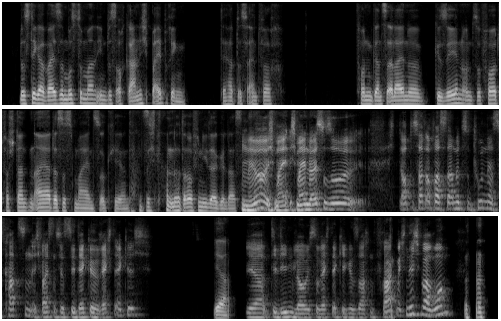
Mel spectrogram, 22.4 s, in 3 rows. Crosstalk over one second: none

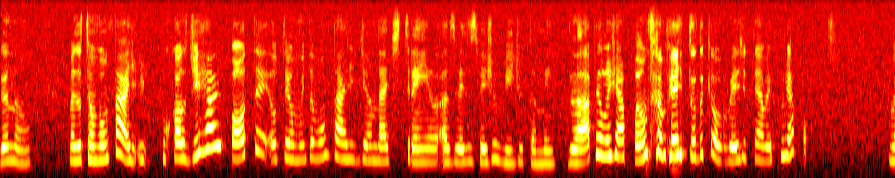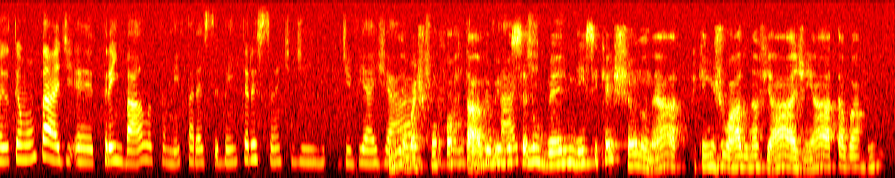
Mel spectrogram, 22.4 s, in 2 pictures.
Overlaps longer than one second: present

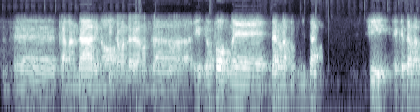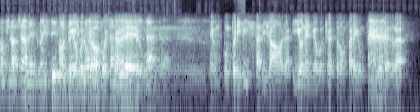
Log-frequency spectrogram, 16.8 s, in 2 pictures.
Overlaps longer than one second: present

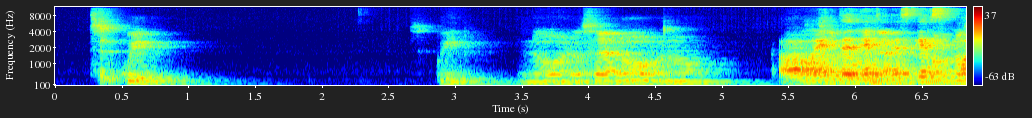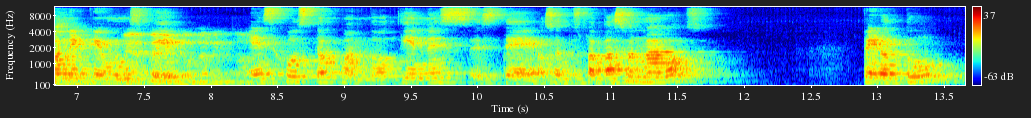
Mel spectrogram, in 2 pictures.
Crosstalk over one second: present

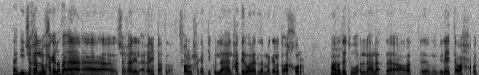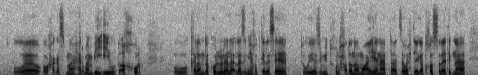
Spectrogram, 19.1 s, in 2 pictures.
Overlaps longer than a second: present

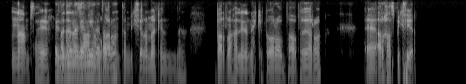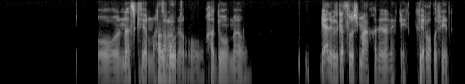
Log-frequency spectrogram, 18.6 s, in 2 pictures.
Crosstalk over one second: present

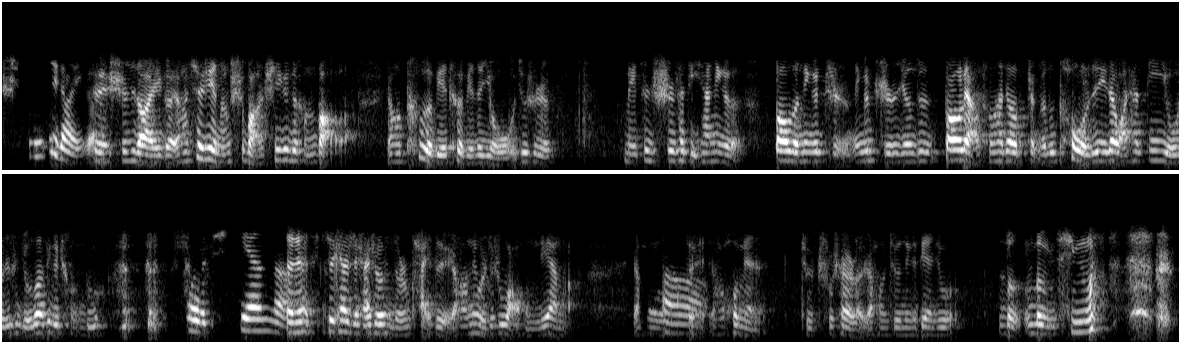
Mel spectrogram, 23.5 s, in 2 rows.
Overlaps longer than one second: none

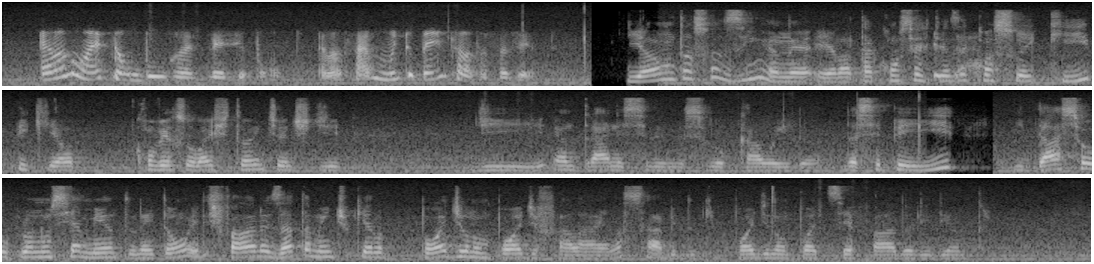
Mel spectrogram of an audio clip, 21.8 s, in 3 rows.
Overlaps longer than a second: none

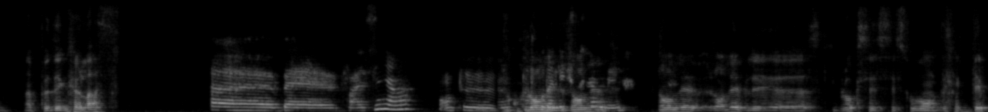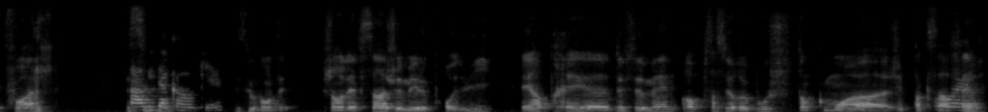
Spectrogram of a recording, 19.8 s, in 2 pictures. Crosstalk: present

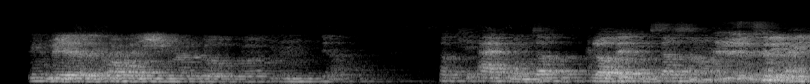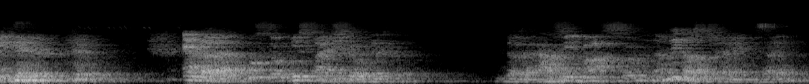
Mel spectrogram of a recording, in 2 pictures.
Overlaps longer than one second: present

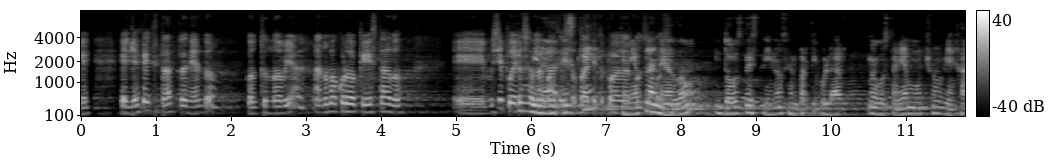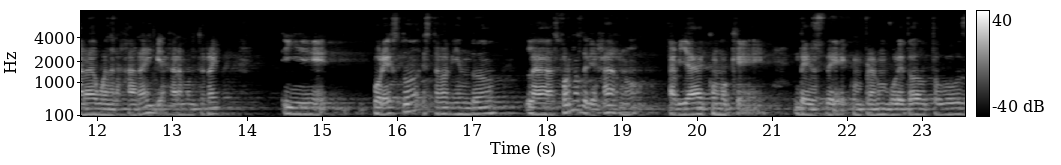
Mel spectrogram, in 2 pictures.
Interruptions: present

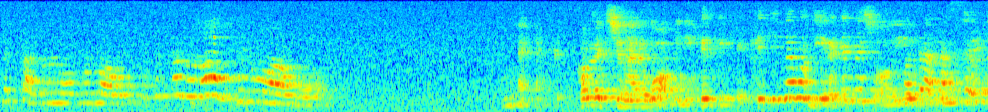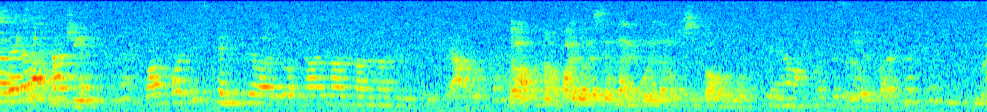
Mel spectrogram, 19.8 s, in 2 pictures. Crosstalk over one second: present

